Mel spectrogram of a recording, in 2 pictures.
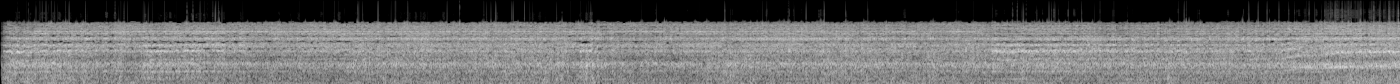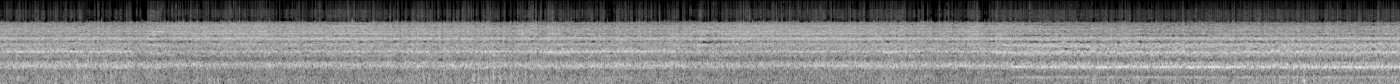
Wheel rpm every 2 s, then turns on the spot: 160, 160, 160, 160, 160, 160, 200, 230, 230, 230, 230, 230, 210, 210.
none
